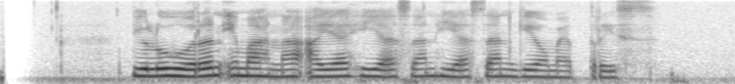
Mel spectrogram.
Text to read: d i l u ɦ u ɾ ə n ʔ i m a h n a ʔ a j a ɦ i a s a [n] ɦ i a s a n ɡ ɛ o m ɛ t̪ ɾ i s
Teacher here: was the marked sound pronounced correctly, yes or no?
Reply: yes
